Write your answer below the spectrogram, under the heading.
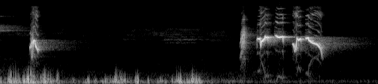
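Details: Sooty-headed bulbul song used as a lure, heard as a short bubbly phrase of rapid whistled notes near the end after a single sharp note, with low rumbling background noise earlier.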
